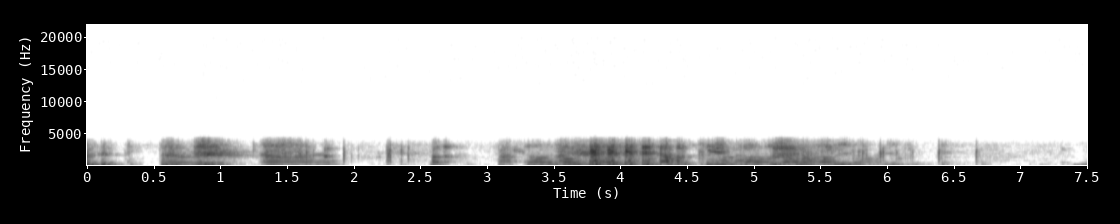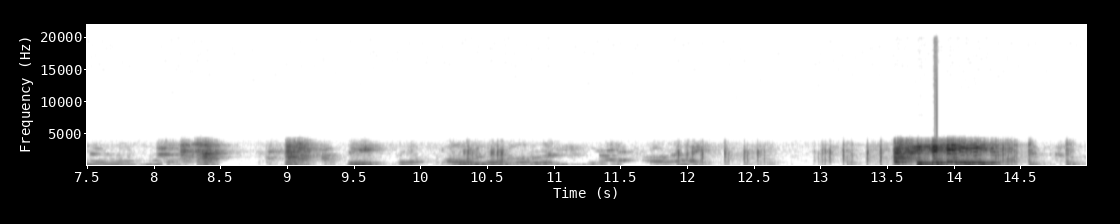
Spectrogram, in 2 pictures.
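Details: A grandmother burping: several voiced belches, some long and drawn out, with short gaps and a few quieter sounds between them.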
